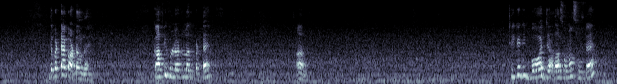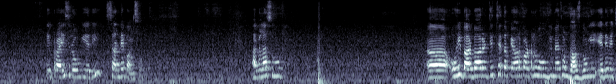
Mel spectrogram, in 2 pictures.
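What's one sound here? A middle-aged woman speaks calmly and close by, in short bursts.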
